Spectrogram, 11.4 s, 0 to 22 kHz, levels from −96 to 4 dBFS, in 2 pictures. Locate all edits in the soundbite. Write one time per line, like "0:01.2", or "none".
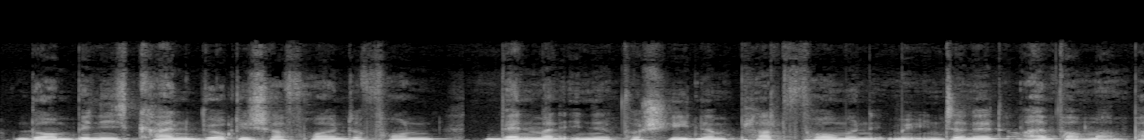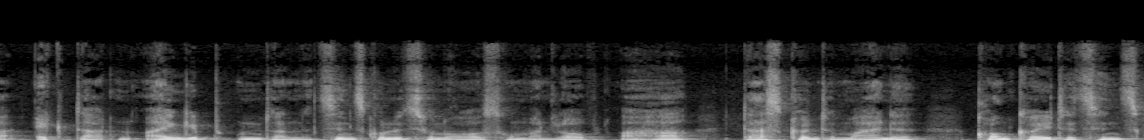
0:02.3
